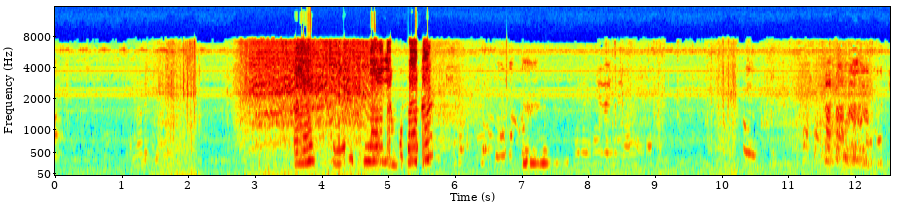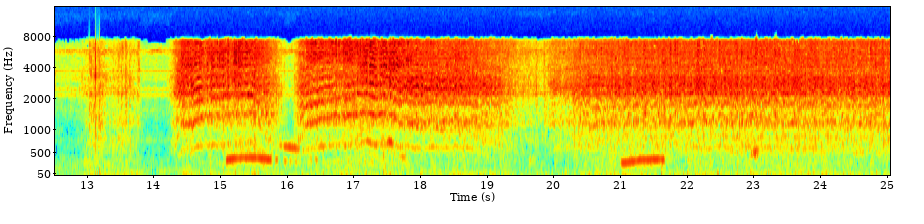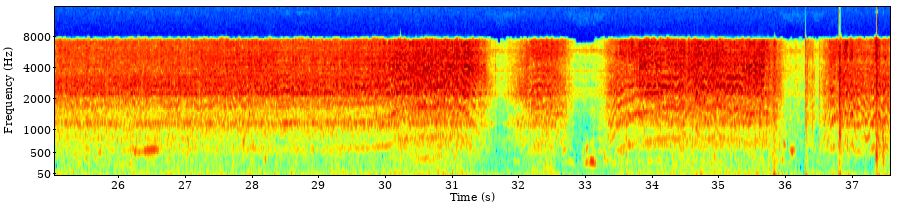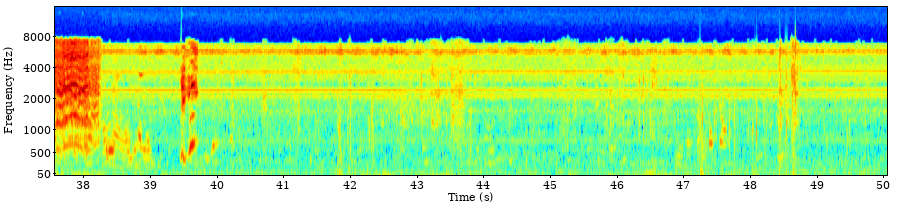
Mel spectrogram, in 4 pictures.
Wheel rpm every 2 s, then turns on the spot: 10, 110, 60, 10, 30, 30, 20, 110, 160, 100, 110, 130, 120, 130, 140, 130, 90, 160, 100, 20, 0, 0, 0, 0, 0.
12-14 30-32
